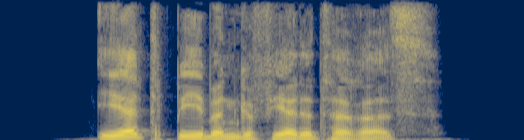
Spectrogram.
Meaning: strong/mixed nominative/accusative neuter singular comparative degree of erdbebengefährdet
- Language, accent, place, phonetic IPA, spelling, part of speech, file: German, Germany, Berlin, [ˈeːɐ̯tbeːbn̩ɡəˌfɛːɐ̯dətəʁəs], erdbebengefährdeteres, adjective, De-erdbebengefährdeteres.ogg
